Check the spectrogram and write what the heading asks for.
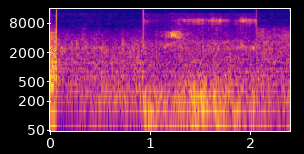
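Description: Wind rumbling on an action camera's microphone while riding a road bike, mixed with the rolling noise of the ride, with a faint tick just under a second in.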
